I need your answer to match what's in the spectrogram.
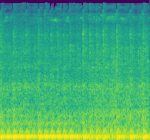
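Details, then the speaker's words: Motorcycle being rewired (ignition switch to headlight) after a blown fuse was replaced: engine started to check the ignition switch and battery charging; low steady hum at one pitch with even pulse, no stumbling; normal idle. "Sekarang kita cek ini mesinnya juga, kita nyalakan, kita sekaligus ngecek kontaknya."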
